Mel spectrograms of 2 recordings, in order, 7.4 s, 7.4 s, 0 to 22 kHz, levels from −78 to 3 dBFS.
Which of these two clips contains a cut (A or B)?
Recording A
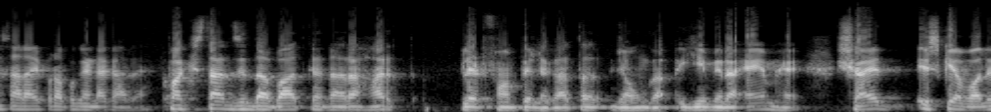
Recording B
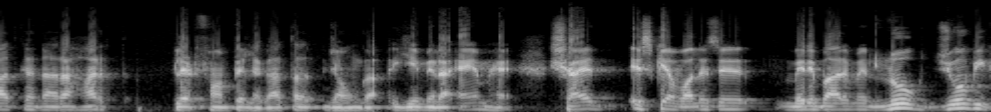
A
